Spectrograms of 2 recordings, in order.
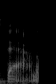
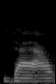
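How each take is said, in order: First: "doll" said as "dahl", dropped low; "doll" again, softer. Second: "doll" with a short open a, like "dahl"; her own way of saying doll. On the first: Repeating her pronunciation for viewers, soft "dahl". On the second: Explaining her accent to viewers, "doll" said as "dahl". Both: Shown as a demonstration. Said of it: "that is how I pronounce".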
